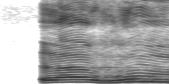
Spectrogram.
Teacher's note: mim sukun bertemu mim Idam Mimi siap masuk pada huruf mim berikutnya dan mendengung selama dua atau tiga harakat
